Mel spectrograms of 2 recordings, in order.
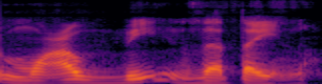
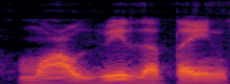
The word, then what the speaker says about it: معوذتین: کے آگے ہے معوذتین، معوذتین، اس کا صحیح تلفظ کیا ہے؟ معوذتین۔ کسے کہتے ہیں؟ سورہ فلق اور سورہ ناس کو معوذتین کہا جاتا ہے۔ تو اس سورہ کے تعلق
